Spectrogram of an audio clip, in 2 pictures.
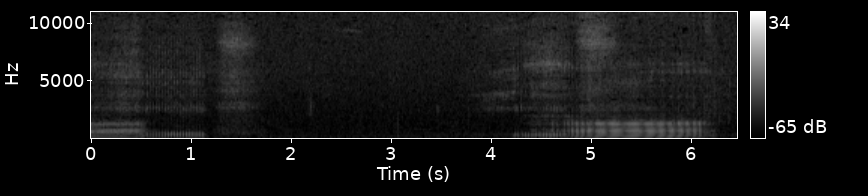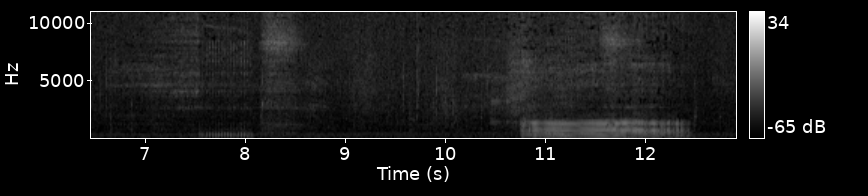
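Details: Duet of snores from a sleeping Pug, Pangpang, and a French Bulldog, Pipi: deep, fluttering, droning snores lasting one to two seconds alternate with shorter rough ones, separated by soft breathing.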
